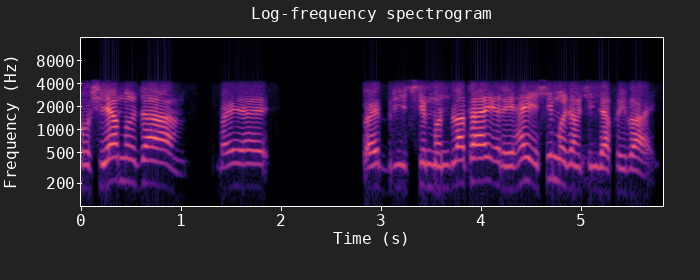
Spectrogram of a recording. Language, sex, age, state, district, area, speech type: Bodo, male, 60+, Assam, Chirang, rural, conversation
